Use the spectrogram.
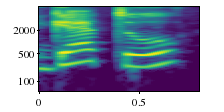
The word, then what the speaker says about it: gâteaux: So, for example, un gâteau, a cake, des gâteaux, cakes, un neveu, a nephew, des neveux, nephews. Notice that the X which forms the plural is silent.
